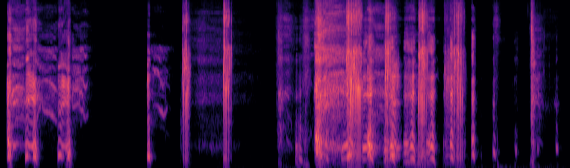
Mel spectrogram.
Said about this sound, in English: I was not tooting when I was coughing.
